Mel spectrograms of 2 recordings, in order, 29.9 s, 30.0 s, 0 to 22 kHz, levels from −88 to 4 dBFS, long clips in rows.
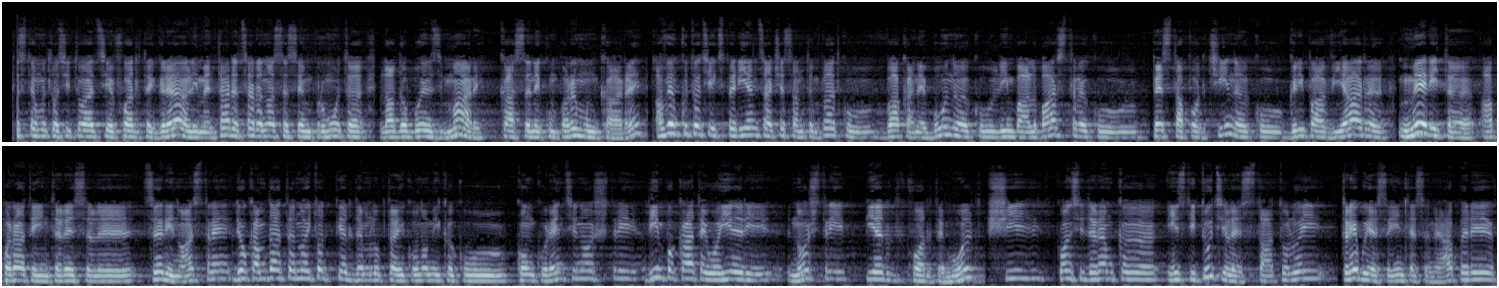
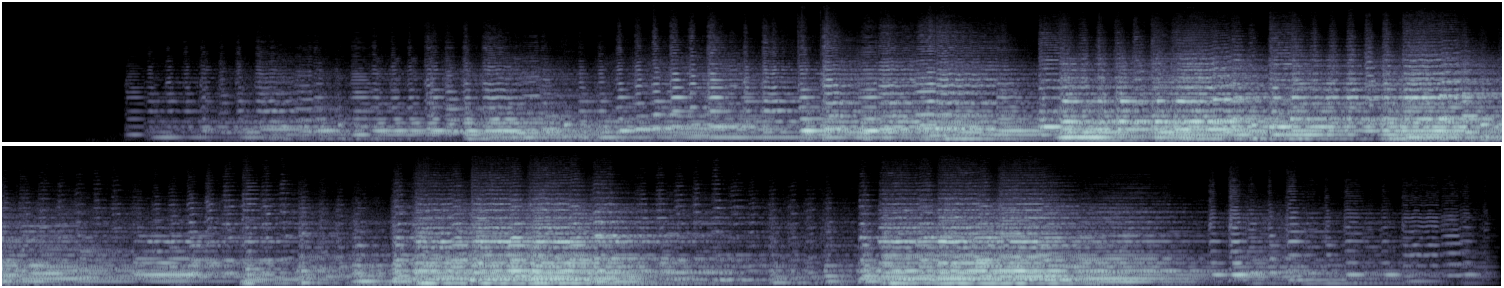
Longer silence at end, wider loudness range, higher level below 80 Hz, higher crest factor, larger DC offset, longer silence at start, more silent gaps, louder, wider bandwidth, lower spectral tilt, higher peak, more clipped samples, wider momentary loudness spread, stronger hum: second, 0 s vs 0.2 s; second, 5 LU vs 12 LU; second, -60 dBFS vs -52 dBFS; about the same, 20 dB vs 18 dB; neither; second, 0.15 s vs 1.3 s; neither; about the same, -24 LUFS vs -22 LUFS; about the same, 12.5 kHz vs 12 kHz; second, -6 dB/octave vs -7.5 dB/octave; about the same, -4 dBFS vs -6 dBFS; neither; second, 7 LU vs 19 LU; neither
